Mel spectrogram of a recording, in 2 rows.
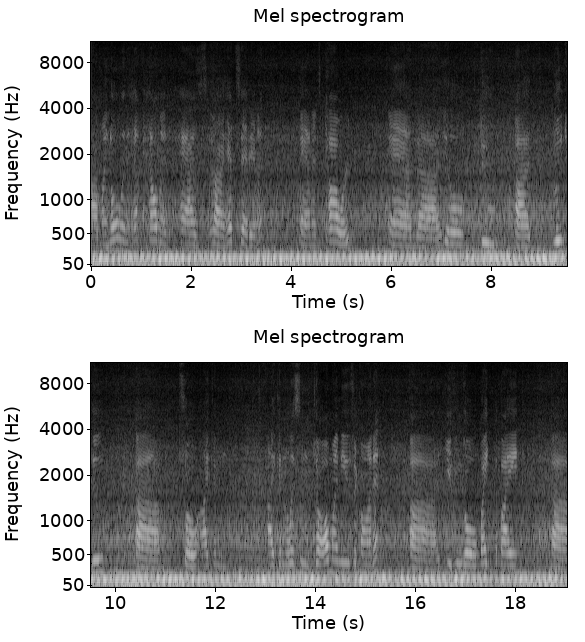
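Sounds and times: man talking: 0:00.0 - 0:03.5, 0:04.1 - 0:05.2, 0:05.9 - 0:09.8, 0:10.4 - 0:12.3, 0:13.0 - 0:19.0
motorcycle engine idling: 0:00.0 - 0:19.0.

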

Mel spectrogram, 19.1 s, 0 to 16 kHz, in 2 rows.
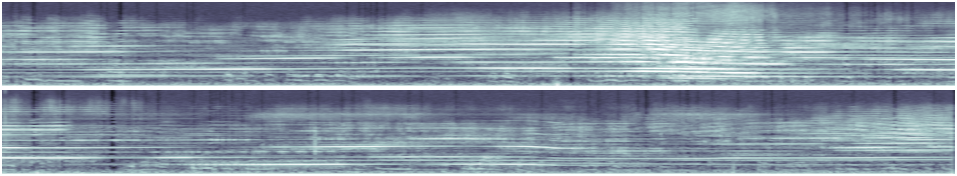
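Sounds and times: model airplane motor whining: 0:00.0 - 0:19.0.

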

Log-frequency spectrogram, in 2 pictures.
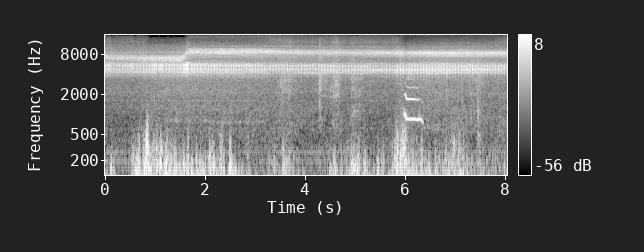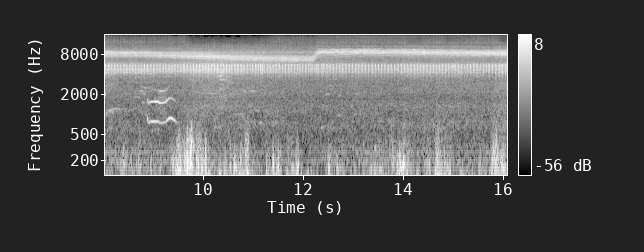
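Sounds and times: low rumbling microphone noise: 0:00.0 - 0:16.0
cat meowing softly: 0:05.9 - 0:06.4, 0:08.8 - 0:09.6.

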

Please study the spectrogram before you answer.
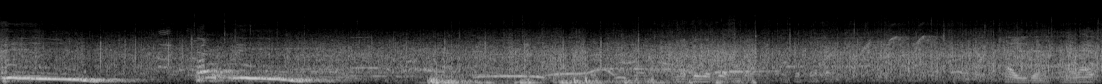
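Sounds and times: crowd applause: 0:00.0 - 0:11.0.

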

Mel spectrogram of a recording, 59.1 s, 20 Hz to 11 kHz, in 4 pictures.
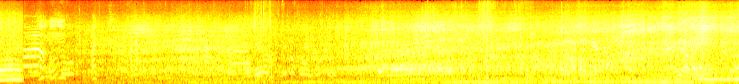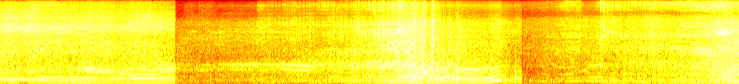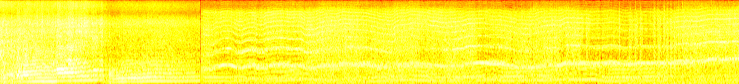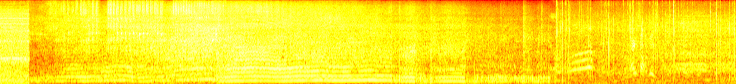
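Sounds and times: rally car engines at full throttle: 0:00.0 - 0:59.0.

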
